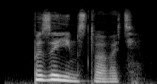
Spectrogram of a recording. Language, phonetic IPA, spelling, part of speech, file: Russian, [pəzɐˈimstvəvətʲ], позаимствовать, verb, Ru-позаимствовать.ogg
- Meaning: to adopt, to borrow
